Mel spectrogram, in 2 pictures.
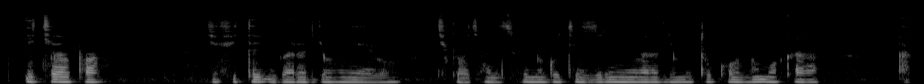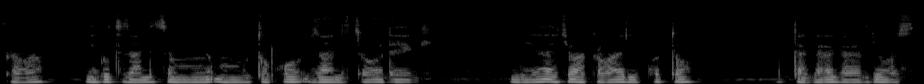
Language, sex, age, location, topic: Kinyarwanda, male, 50+, Kigali, government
